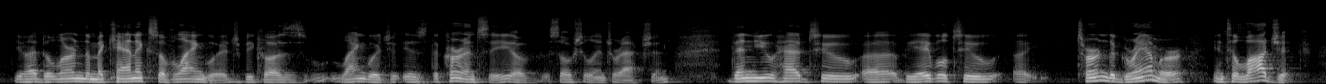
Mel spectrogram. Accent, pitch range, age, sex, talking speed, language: American, 120-140 Hz, 50-69, male, 135 wpm, English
